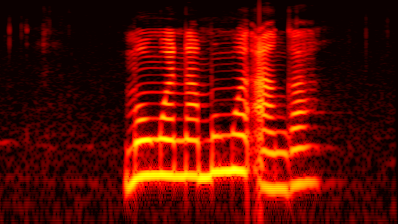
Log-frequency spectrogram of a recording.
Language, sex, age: Venda, female, 19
